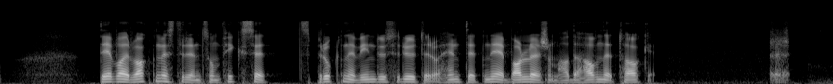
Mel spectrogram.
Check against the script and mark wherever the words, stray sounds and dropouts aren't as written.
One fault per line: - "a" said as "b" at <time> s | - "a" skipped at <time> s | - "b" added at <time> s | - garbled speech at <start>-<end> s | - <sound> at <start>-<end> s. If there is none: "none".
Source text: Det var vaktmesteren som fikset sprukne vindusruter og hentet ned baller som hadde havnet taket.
- laugh at 7.7-7.9 s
